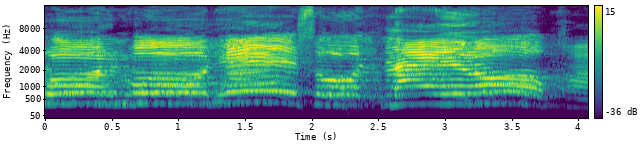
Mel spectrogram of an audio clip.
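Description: Young children singing together in unison, in three drawn-out phrases with short breaks between them.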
